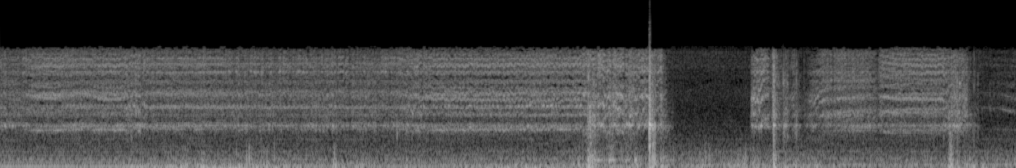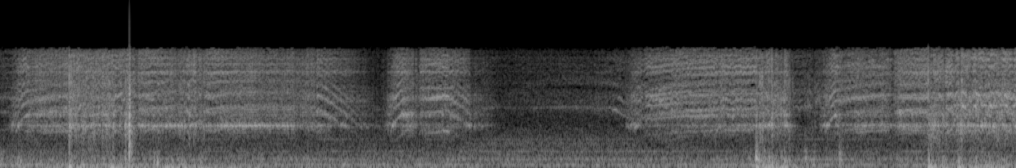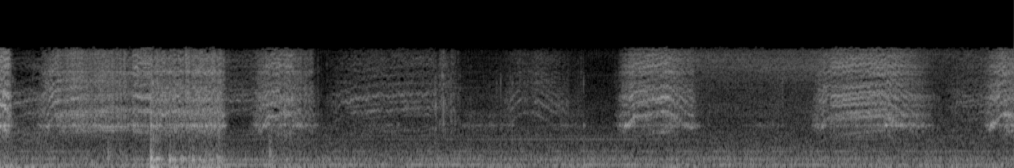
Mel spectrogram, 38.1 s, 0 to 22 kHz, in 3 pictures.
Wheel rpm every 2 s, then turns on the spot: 230, 230, 230, 200, 70, 170, 130, 220, 120, 30, 130, 160, 160, 180, 60, 10, 50, 40, 80.
8-10 30-32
